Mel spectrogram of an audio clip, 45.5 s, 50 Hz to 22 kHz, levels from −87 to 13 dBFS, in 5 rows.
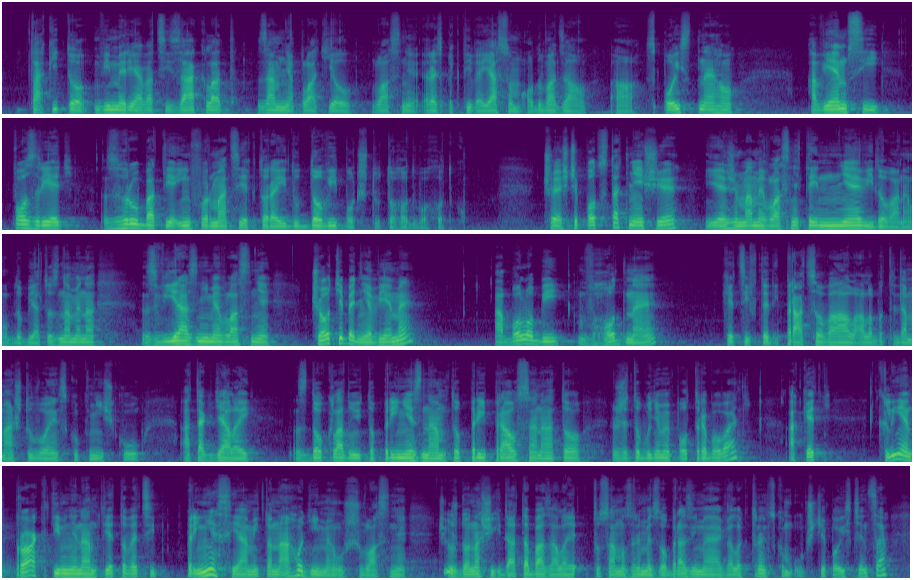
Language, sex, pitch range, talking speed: Slovak, male, 100-120 Hz, 135 wpm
